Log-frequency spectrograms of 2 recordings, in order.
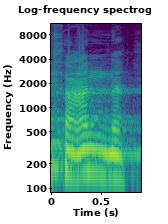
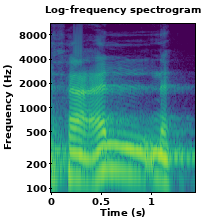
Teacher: لابد من مراعاة عدم انحراف اللام إلى صوت النون فلا نقول فعلنا إنما نقول فعلنا.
